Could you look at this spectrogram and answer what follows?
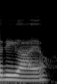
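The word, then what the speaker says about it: रिआया: बुलाते थे रायत और इसका प्लूरल हो जाता था रिया, मतलब इसको प्रोनाउंस कर लेना रियाया।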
